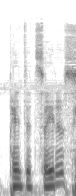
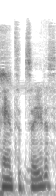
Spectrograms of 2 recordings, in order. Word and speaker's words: Pantazidis: Have I pronounced that? Where's the Greek god of? – Where's Jake when you need him? I'd say Pantazidis. – Pantazidis. That sounds good.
